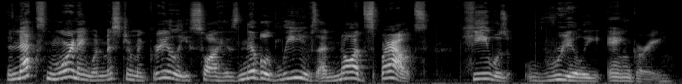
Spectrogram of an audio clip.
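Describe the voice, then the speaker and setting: A woman reads a children's story aloud with a medium-pitched voice that is animated, pushed and bright, moving a little slowly. Her style is dramatic and emphatic, and she plays with sound words throughout this lively read-aloud narration as a storybook reader.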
